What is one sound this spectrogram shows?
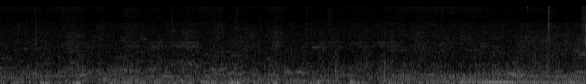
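Footsteps splash on a wet pavement.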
